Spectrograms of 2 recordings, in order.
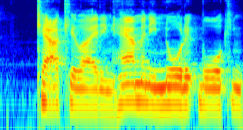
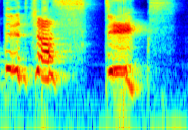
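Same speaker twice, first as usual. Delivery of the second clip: high, loud, slow exasperated shouting; outraged rant; 11 dB louder, much slower than usual. Real, not acted. Ranting at the Wikipedia article, slow loud outrage. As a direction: yell it like the idea insults you.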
